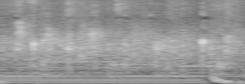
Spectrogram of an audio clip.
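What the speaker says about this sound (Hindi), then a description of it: "सबके लिए तालियां बजेंगी" A studio audience claps for all the contestants on a television quiz show, a dense, steady wash of applause lasting the whole moment at moderate volume over a low hum.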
